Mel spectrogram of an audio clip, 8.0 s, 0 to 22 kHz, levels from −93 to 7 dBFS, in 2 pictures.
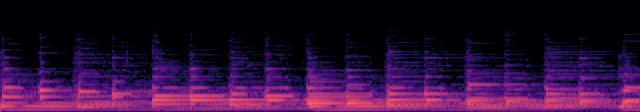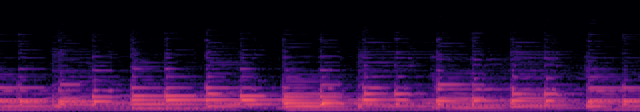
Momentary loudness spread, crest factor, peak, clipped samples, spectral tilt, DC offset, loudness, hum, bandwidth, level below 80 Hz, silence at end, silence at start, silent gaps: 5 LU; 16 dB; -18 dBFS; under 0.1%; -10 dB/octave; under 0.1%; -34 LUFS; none; 6.4 kHz; -78 dBFS; 0 s; 0 s; none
